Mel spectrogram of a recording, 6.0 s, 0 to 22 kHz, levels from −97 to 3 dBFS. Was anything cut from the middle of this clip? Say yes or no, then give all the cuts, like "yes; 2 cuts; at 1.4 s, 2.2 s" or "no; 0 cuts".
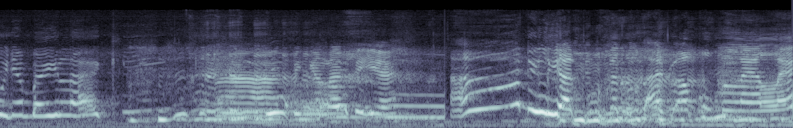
no; 0 cuts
